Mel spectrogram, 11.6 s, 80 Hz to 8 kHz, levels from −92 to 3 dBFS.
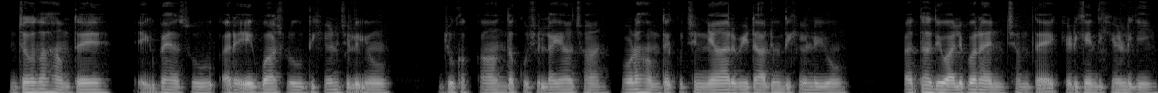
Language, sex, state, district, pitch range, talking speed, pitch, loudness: Garhwali, male, Uttarakhand, Uttarkashi, 95-100 Hz, 170 wpm, 100 Hz, -37 LUFS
